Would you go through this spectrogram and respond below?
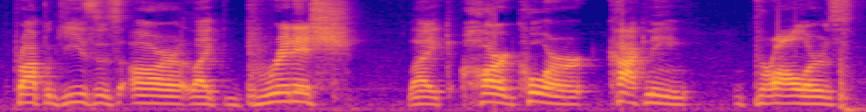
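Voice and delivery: usual speaking voice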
